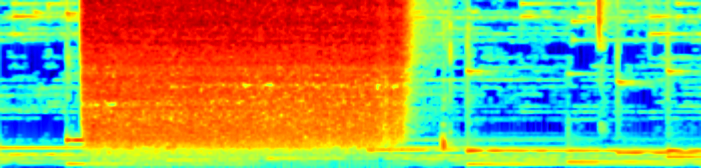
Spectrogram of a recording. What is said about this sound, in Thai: เงยหน้าขึ้น สูดหายใจเข้าเร็วๆสามสี่ครั้ง แล้วหายใจออกทางปากยาวๆ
